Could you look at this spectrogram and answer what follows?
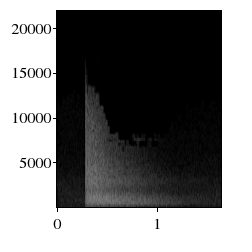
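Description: A single .40 caliber pistol shot firing a 165 grain bullet, one sharp loud crack with a long ringing decay, alone and with no voices.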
